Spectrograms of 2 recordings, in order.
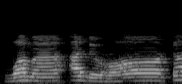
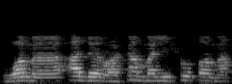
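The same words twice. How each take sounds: First: ادراک with the ra held two alifs long; correct lengthening. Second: ادراک with the ra barely lengthened; wrong pronunciation. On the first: Teacher models correct ادراک, long ra. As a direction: stretch the ra in ادراک. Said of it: "را کو لمبا کریں گے". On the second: Teacher shows the mistake, short ra in ادراک. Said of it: "یہ غلطی ہے". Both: Shown as a demonstration.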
